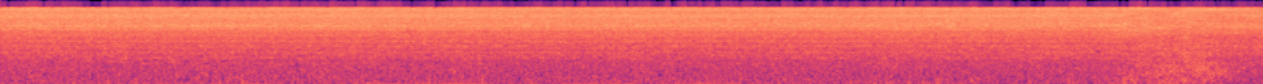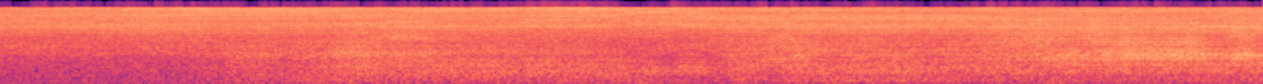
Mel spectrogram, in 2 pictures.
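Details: Husky air compressor: steady, unbroken high hiss of escaping air with the motor off, an air leak around the pressure switch; cause suspected, not confirmed.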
